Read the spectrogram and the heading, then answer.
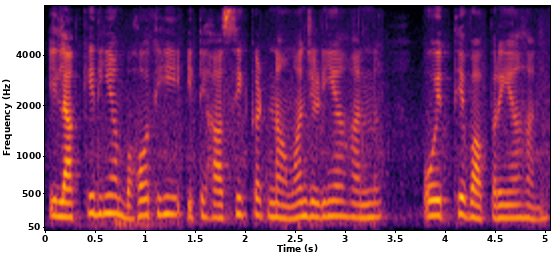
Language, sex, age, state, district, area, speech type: Punjabi, male, 45-60, Punjab, Pathankot, rural, spontaneous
